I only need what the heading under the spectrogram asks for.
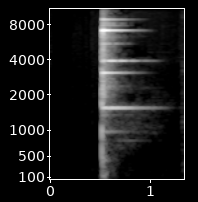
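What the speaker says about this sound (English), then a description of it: "ring that bell" A small bell struck once, a bright clear ding that rings out and fades over about half a second, alone in silence.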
